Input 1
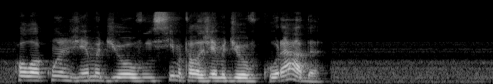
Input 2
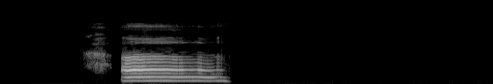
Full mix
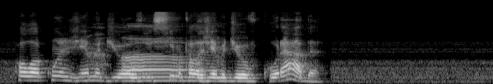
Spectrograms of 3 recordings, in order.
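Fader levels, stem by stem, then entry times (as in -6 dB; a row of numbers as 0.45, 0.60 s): +1.0, +2.0 dB; 0.00, 0.00 s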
